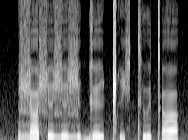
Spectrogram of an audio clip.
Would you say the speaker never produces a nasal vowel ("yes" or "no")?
yes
